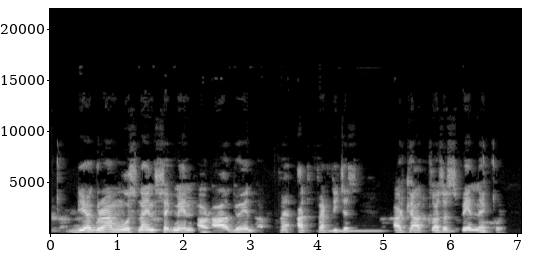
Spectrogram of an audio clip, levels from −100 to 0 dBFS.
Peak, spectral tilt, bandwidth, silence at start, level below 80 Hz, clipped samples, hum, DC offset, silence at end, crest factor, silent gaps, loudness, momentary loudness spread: -2 dBFS; -4.5 dB/octave; 7.6 kHz; 0.05 s; -60 dBFS; under 0.1%; none; under 0.1%; 0.3 s; 14 dB; none; -16 LUFS; 15 LU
